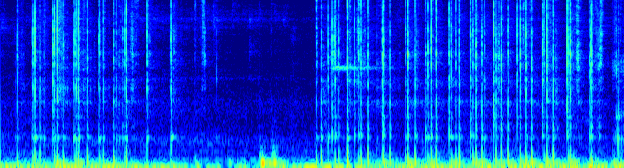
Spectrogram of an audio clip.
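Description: Fingernails tap and scratch along the side and label of a tall, clear, hollow plastic "Fresh & Clean" scented body mist spray bottle filled with pink liquid, held in the hand. Quick, dry clicking taps mix with bright, scratchy rustling, briefly thin out around the middle with a single louder knock, then resume as a dense run of tapping and scratching to the end.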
